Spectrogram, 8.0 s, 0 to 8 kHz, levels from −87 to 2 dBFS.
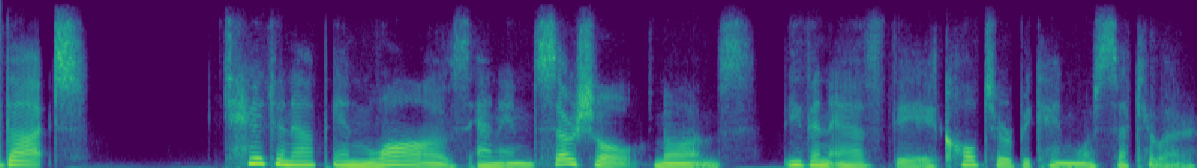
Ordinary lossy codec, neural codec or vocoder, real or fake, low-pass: Opus, 24 kbps; codec, 16 kHz, 0.5 kbps, X-Codec, HuBERT features, trained on balanced general audio; fake; 7.2 kHz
